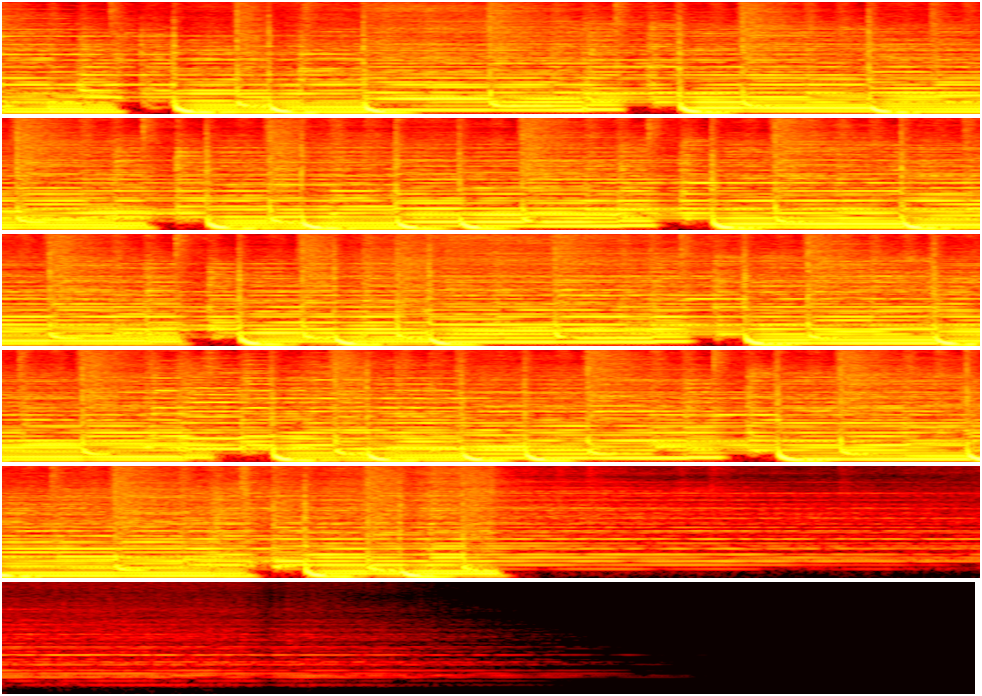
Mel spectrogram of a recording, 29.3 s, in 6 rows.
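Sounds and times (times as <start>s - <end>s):
drums in instrumental social media music: 0.0s - 23.1s
guitar in instrumental social media music: 0.0s - 26.5s
synth in instrumental social media music: 0.0s - 26.8s.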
